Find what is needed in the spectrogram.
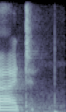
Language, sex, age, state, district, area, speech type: Gujarati, female, 30-45, Gujarat, Anand, urban, read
